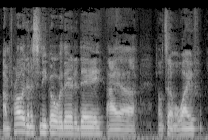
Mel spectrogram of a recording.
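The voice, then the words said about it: Gravelly, slightly hoarse voice. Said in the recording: “Y'all can probably hear it in my voice. I got a little bit of gravel going on there”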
